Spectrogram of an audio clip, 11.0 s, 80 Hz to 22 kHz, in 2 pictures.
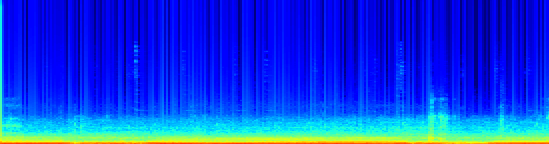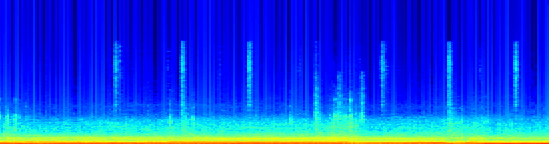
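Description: BMW 320i E36's 2.0-litre inline-six running hard under load as the car drives, heard from inside the cabin: a steady engine note whose pitch slowly climbs, with short breaks and dips about a second in, about four seconds in and near the end.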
